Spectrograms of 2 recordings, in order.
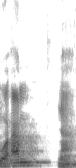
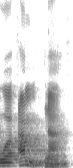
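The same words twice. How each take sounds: First: The m sound is held for too long. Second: The m sound is short and moves straight on. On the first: The speaker calls it wrong. "jangan kelamaan menjadi wa amna" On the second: The speaker calls it right. "Jadi langsung saja"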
